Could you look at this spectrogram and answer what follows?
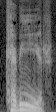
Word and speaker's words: كبير: كبير Osama, that kaf, was it muraqqaq or mufakham? مفخم. Mufakham? Okay, let me ask Abu Yusuf, what do you think? I think that it is مرقق How do you know? because this letter is not from the مفخم letters, and also you put your corner of your mouth back.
